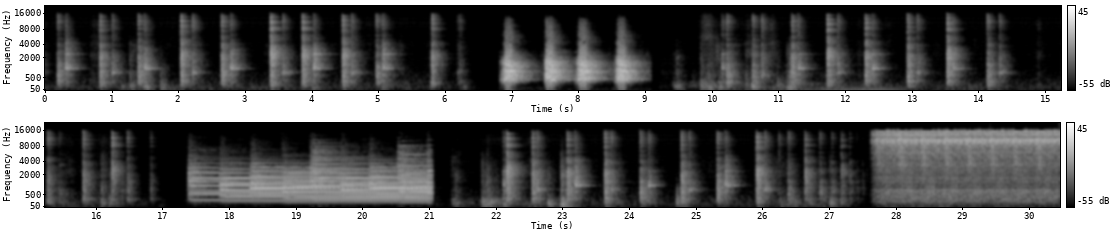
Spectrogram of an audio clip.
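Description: Table tennis rallies: the ball clicks back and forth off paddles and table, about two hits a second, with short pauses between points and a run of four louder bursts about seven seconds in. Partway through, a held chord of several steady tones sounds for about three and a half seconds. Near the end a loud, even rushing noise begins.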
